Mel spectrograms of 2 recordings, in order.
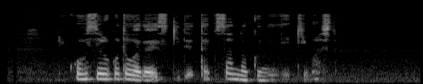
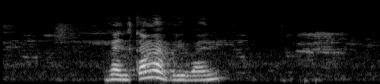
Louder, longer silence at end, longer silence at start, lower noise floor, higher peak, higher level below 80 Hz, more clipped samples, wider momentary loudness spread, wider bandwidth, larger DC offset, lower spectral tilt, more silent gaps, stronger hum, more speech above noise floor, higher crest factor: second, -27 LUFS vs -20 LUFS; first, 0.9 s vs 0.5 s; second, 0.75 s vs 1.05 s; about the same, -55 dBFS vs -53 dBFS; second, -10 dBFS vs -2 dBFS; about the same, -74 dBFS vs -70 dBFS; neither; second, 12 LU vs 24 LU; about the same, 11.5 kHz vs 10.5 kHz; neither; second, -4 dB/octave vs -5.5 dB/octave; neither; neither; second, 29 dB vs 35 dB; about the same, 18 dB vs 20 dB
